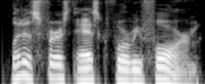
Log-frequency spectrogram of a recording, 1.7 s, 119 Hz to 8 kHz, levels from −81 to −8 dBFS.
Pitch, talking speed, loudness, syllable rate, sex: 125 Hz, 210 wpm, -15 LUFS, 4.6 syllables/s, male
